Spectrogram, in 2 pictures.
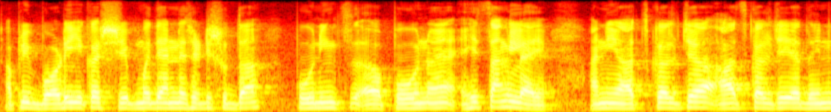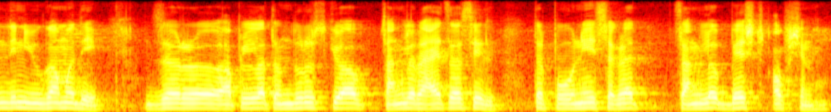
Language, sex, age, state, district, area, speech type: Marathi, male, 18-30, Maharashtra, Washim, rural, spontaneous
